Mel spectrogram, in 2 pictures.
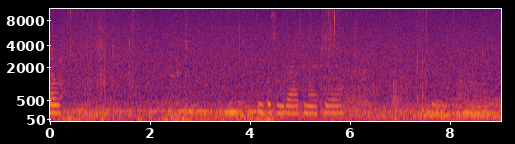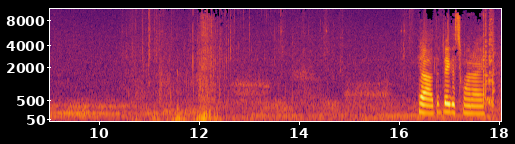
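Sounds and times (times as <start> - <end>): dry grass and sticks rustling: 0.0 - 18.0
faint low hum: 0.0 - 18.0.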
